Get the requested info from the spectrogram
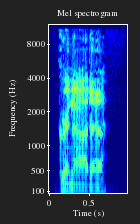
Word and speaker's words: Granada: And then finally, because I got it right, na-na-na-na, hey-hey, Granada is okay. So I didn't mispronounce Granada in Humboldt County.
